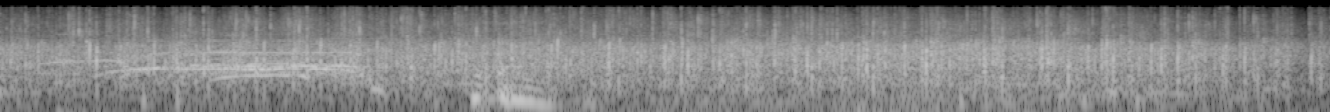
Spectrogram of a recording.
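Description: Steady applause from a live audience in Kiel, dense clapping that fills the whole stretch at a fairly even level, with a few faint voices and whoops mixed in near the start.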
